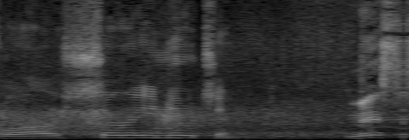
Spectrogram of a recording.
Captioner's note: some Applause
